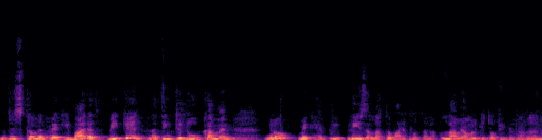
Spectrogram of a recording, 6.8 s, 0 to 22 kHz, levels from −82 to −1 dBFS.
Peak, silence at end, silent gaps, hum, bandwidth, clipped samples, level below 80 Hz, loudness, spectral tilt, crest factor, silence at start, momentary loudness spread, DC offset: -6 dBFS; 0 s; none; none; 8.4 kHz; under 0.1%; -54 dBFS; -25 LUFS; -9 dB/octave; 18 dB; 0 s; 12 LU; under 0.1%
